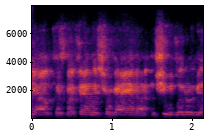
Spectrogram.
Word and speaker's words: Guyana: like, yeah, you know, because my family's from Guyana, and she would literally be like, it's pronounced Guyana.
